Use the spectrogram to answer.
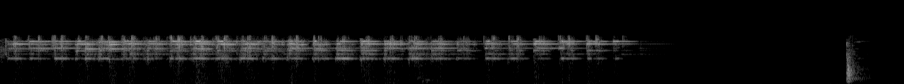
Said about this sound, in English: I'm going to ring the bell for self-invested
